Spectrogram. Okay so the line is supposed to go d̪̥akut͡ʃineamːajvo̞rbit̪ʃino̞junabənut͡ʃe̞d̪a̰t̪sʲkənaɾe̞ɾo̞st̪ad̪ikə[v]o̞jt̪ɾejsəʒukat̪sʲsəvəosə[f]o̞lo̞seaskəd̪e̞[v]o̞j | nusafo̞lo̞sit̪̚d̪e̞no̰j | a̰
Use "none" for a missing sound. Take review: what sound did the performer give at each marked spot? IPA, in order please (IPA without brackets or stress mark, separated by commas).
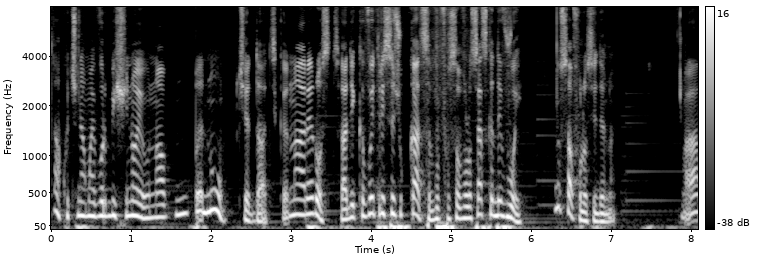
v, f, v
